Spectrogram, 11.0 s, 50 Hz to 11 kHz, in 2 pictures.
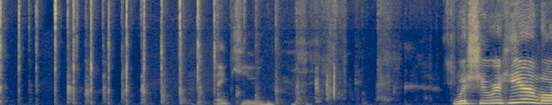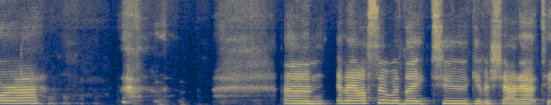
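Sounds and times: people clapping: 0.0s - 3.5s.

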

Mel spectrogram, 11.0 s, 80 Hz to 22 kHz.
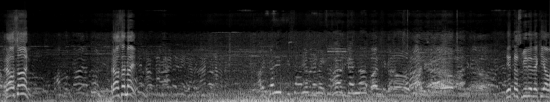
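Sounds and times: men talking and calling out: 0.0s - 11.0s
road traffic rumble: 0.0s - 11.0s.

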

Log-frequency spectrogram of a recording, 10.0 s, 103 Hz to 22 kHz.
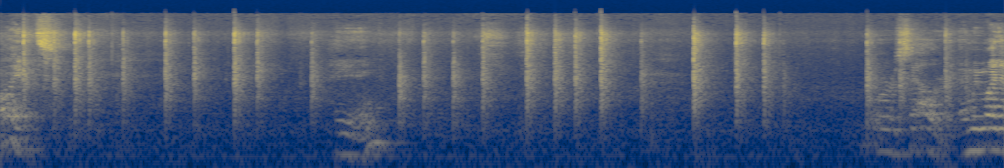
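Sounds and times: chalk tapping and scratching: 0.0s - 10.0s.

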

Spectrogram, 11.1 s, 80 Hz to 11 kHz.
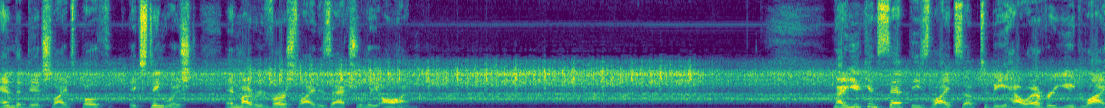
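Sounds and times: model diesel engine drone: 0.0s - 11.0s.

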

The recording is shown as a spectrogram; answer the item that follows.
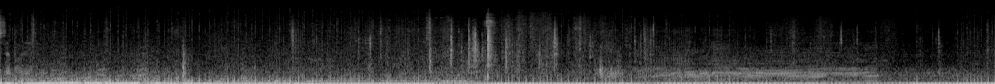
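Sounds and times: car engine rumbling from inside: 0.0s - 9.9s.

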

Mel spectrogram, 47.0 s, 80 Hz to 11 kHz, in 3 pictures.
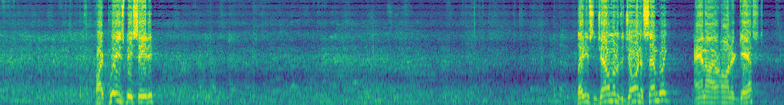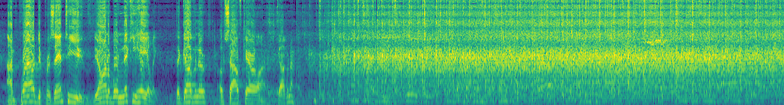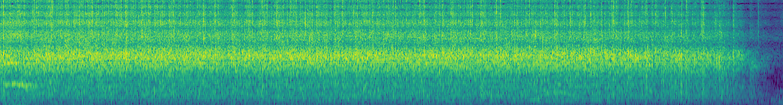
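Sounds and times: large crowd applauding: 21.6s - 46.7s.

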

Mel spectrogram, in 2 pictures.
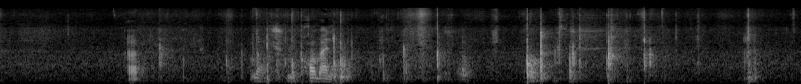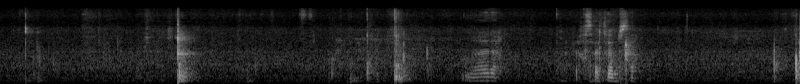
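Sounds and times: paper sheets tapping and rustling: 1.5s - 10.6s.

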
